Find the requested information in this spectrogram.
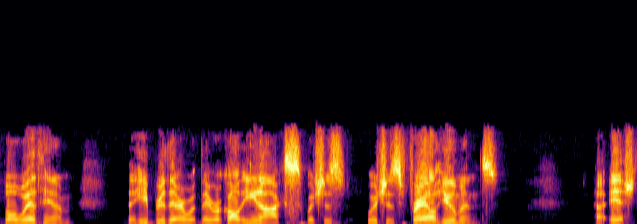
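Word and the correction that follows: Enosh (אנוש): Or however Enosh, you would pronounce Enosh. Okay, Enosh. Thank you.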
